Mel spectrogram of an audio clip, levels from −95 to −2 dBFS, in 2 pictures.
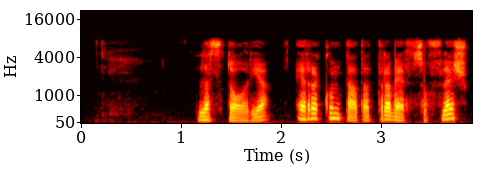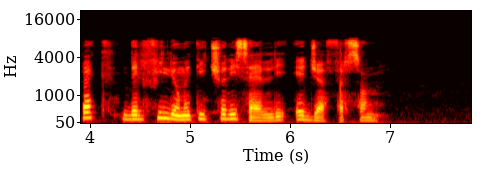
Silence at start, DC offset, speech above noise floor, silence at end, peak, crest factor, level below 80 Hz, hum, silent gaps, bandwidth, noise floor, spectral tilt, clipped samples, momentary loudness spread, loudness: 1.15 s; under 0.1%; 49 dB; 0.95 s; -12 dBFS; 20 dB; -66 dBFS; none; none; 8.2 kHz; -80 dBFS; -4 dB/octave; under 0.1%; 7 LU; -30 LUFS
